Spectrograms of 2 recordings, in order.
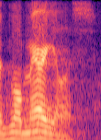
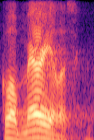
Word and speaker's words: glomerulus: All right, so we got to practice pronouncing this because you might have to spell this sometime. So this is glomerulus. Glomerulus. All right, so let's all say it together. It's glomerulus. And if you put it all together, it is glomerulus.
